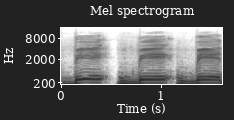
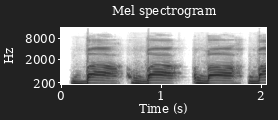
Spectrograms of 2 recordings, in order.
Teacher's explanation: بے دیکھ رہو دونوں ہونٹ مل رہا ہے آپس میں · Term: حروف صفی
